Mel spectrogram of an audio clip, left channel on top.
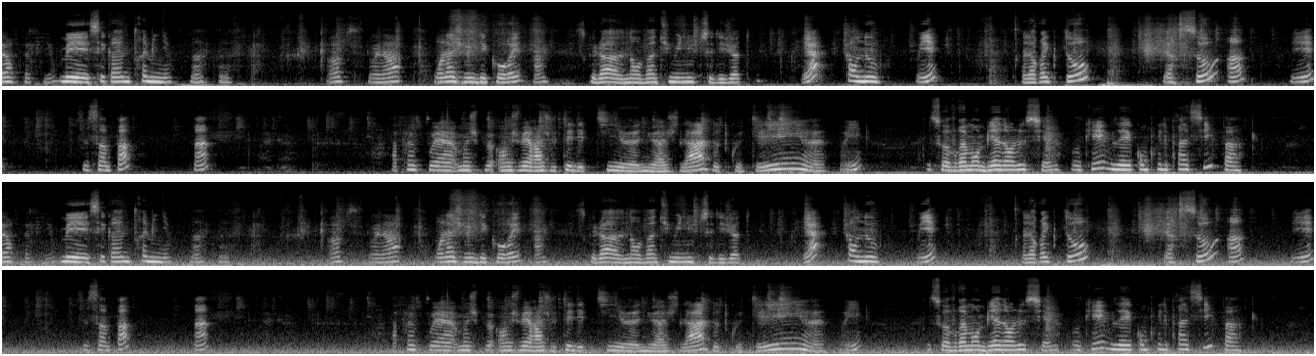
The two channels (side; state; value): right; noise; rumble, 9 dB below the sound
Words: papillons. Mais c'est quand même très mignon. Hein, voilà. Hop, voilà. Bon là je vais décorer. Hein, parce que là, non, 28 minutes c'est déjà trop. Et là, quand on ouvre, vous voyez. Alors recto, verso, hein. Vous voyez. C'est sympa. Hein. Après, vous pouvez, moi je vais rajouter des petits nuages là, de l'autre côté. Vous voyez. Qu'ils soient vraiment bien dans le ciel. Ok, vous avez compris le principe?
